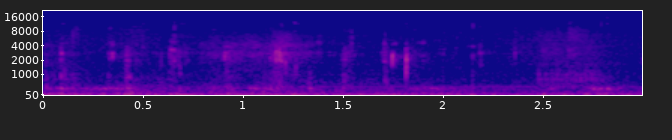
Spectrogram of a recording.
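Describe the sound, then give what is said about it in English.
Crisp chewing of a stale graham cracker, with repeated crunchy bites and mouth sounds spread across a few seconds, no talking. “That's exciting to hear you chew.”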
